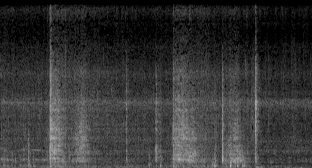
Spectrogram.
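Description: A spatula scrapes and clatters against a frying pan.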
